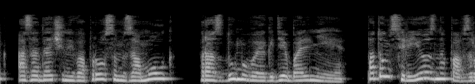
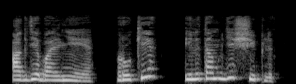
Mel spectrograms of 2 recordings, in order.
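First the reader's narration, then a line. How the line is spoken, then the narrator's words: Calm inquiry. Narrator (Russian): спокойно поинтересовался профессор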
